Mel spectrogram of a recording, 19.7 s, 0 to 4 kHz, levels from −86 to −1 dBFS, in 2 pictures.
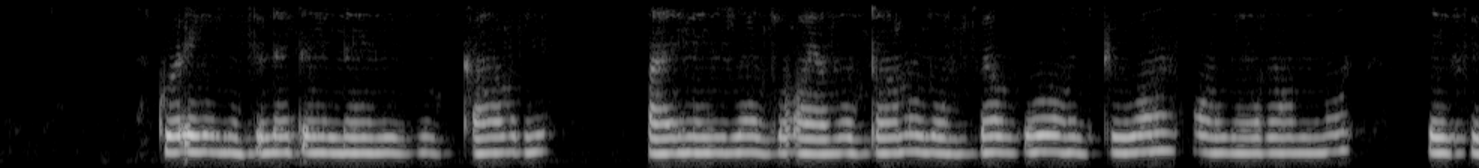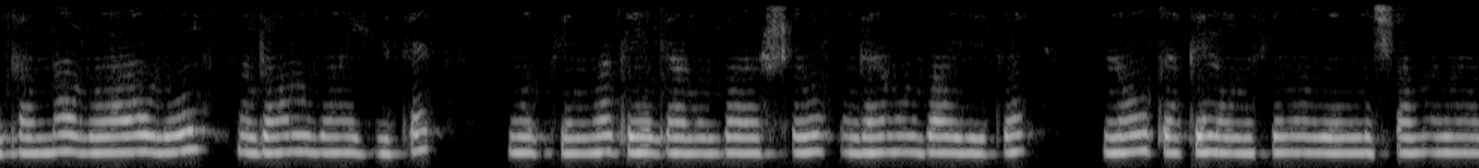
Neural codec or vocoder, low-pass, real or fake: codec, 16 kHz, 4.8 kbps, FACodec; 3.6 kHz; fake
